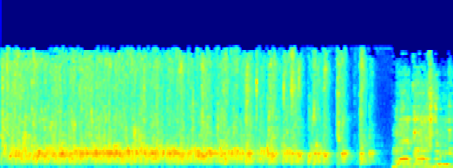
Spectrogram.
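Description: A church congregation applauds loudly and steadily, a dense wash of clapping that dips briefly near the end and then surges again.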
